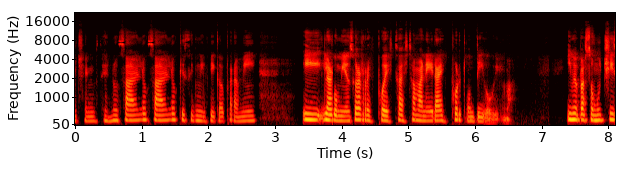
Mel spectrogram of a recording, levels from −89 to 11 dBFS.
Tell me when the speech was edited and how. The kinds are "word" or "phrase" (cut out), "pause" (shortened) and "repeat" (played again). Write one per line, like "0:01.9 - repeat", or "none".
0:01.1 - repeat
0:03.9 - phrase
0:05.8 - phrase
